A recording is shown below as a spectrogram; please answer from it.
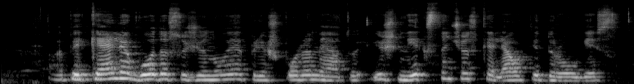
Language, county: Lithuanian, Panevėžys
